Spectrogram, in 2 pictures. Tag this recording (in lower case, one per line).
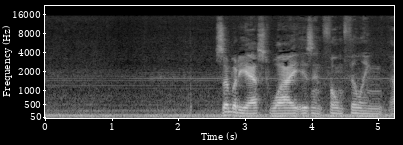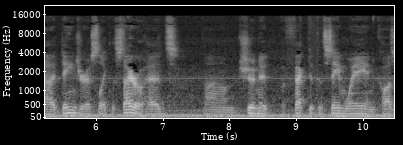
speech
